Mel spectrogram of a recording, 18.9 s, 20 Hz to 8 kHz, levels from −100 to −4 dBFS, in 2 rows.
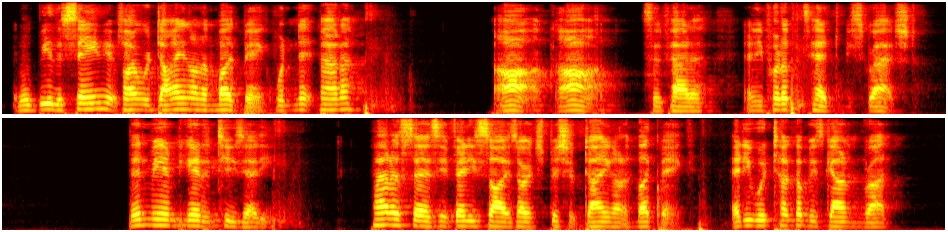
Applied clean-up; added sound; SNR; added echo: neural mask model DeepFilterNet 3.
